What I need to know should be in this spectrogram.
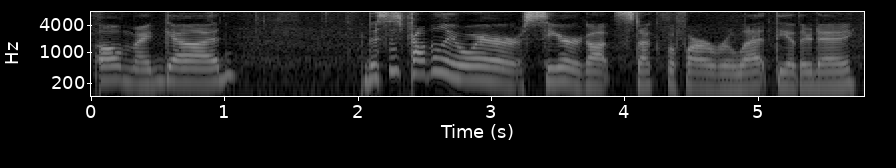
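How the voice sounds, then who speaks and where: A woman's voice: medium pitch, a little slow, a little hiss or hum. A woman livestreaming a game in a cute, bubbly anime-streamer way, chatting casually and greeting viewers effusively. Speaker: VTuber streamer. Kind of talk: casual livestream chat over a video game. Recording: game music behind the voice. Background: game music.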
